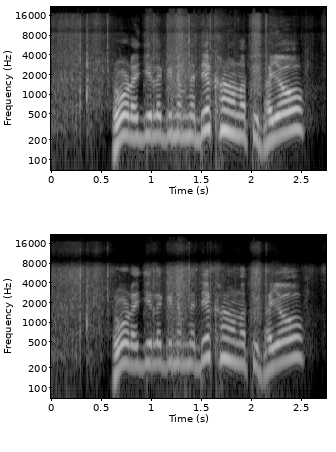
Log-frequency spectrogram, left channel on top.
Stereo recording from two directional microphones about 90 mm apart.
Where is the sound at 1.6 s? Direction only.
55° left (ahead or behind).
